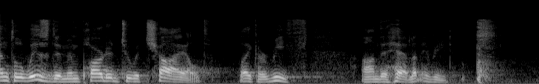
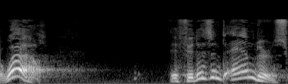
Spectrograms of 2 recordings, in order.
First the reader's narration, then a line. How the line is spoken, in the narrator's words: cried the cheerful farmer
